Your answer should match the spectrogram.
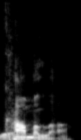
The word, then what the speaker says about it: Kamala: pronounce her name again like comma l-u-h like kamala all right all right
